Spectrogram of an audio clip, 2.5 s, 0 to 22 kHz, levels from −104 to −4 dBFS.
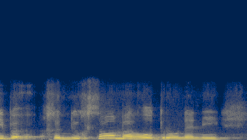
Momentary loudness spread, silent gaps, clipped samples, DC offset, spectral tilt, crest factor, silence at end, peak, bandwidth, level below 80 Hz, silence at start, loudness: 6 LU; none; under 0.1%; under 0.1%; -8 dB/octave; 14 dB; 0.2 s; -8 dBFS; 7.8 kHz; -70 dBFS; 0 s; -23 LUFS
